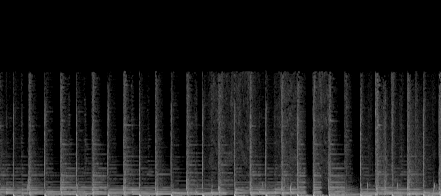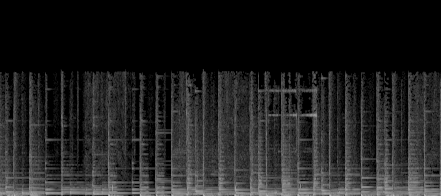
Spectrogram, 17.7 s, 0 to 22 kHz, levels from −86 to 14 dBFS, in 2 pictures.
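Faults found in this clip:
No call or media quality findings to report for this clip.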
